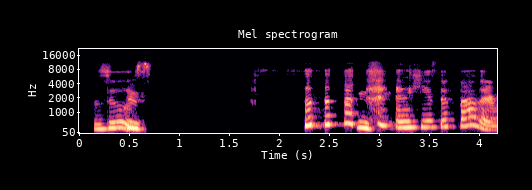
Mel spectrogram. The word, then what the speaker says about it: Zeus: Sauce? Zeus.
